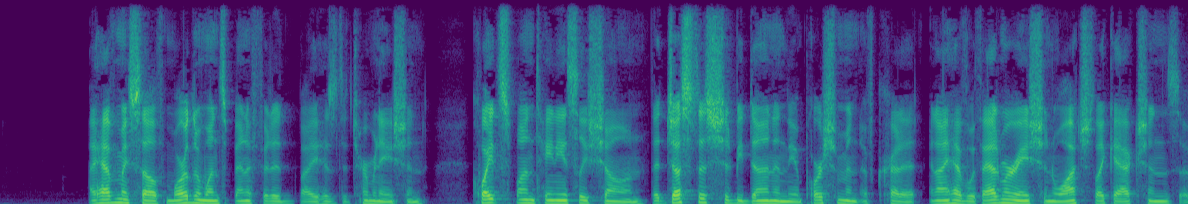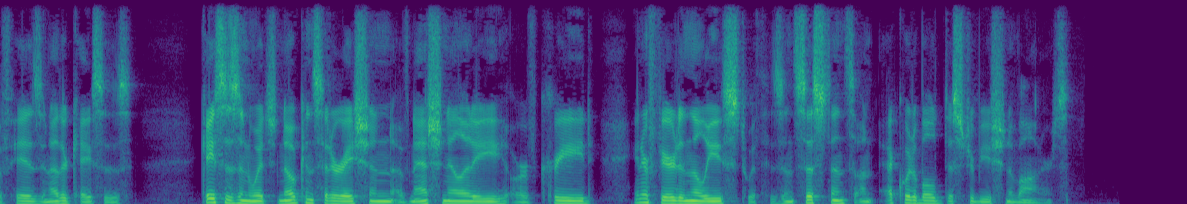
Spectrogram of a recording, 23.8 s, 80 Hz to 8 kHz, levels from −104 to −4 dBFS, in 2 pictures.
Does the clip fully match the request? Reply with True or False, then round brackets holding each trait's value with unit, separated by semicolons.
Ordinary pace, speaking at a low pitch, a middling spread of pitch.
True (145 wpm; 105 Hz; 3.2 semitones)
